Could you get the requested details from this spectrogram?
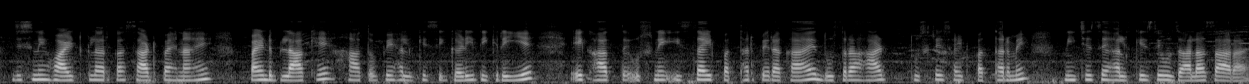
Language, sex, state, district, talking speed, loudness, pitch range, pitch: Hindi, female, Uttar Pradesh, Jalaun, 200 wpm, -24 LUFS, 195-215 Hz, 205 Hz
